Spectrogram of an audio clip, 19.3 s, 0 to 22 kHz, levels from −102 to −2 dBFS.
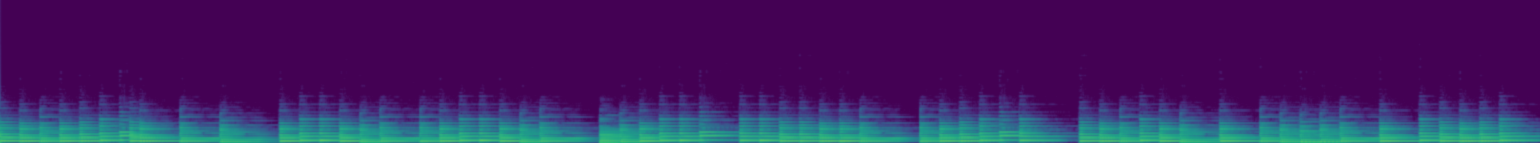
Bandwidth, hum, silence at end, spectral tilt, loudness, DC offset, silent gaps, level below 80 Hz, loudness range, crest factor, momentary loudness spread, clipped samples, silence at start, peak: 5.8 kHz; none; 0 s; -6 dB/octave; -31 LUFS; under 0.1%; none; -68 dBFS; 2 LU; 12 dB; 6 LU; under 0.1%; 0 s; -18 dBFS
